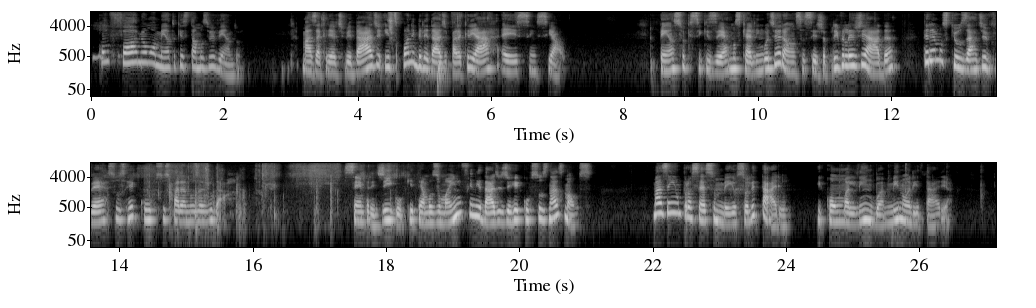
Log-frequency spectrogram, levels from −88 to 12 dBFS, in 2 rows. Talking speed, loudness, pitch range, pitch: 120 wpm, -19 LUFS, 180-245 Hz, 210 Hz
